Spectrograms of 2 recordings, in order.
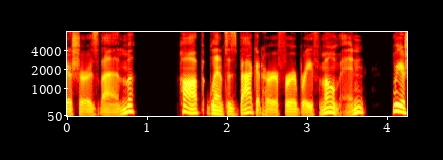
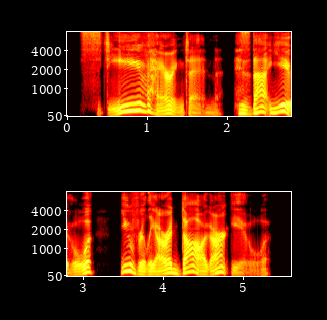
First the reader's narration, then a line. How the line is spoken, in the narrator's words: Lucas and Strider both growl menacingly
